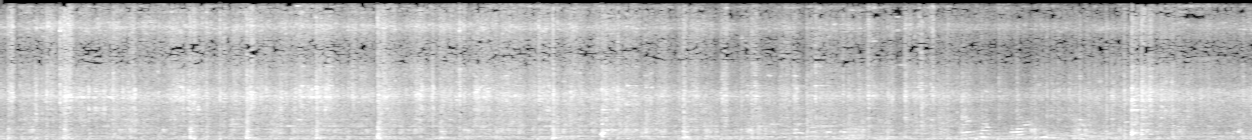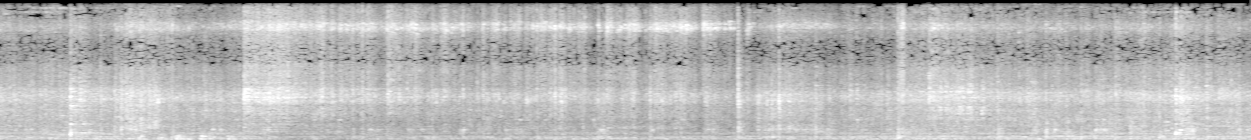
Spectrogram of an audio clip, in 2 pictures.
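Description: Loose coins, mostly pennies, clinking and clattering continuously as they are pushed and poured into a Coinstar coin-counting machine's tray and fed through it.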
